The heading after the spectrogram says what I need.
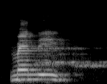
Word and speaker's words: many: Many, à many y dài cũng nhận trọng âm, Dương Nhan âm tiết thứ nhất nhận trọng âm many là men, tức là các bạn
